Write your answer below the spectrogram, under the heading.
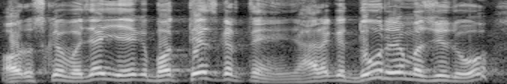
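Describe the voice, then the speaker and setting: A man's voice: on the high side, sing-song, a little fast, warm tone. A man answering interview questions conversationally, explaining his points and repeating phrases for emphasis. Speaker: interview guest, commentator.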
